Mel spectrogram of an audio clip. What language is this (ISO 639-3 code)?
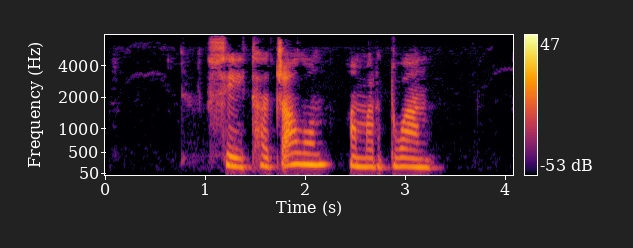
abk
